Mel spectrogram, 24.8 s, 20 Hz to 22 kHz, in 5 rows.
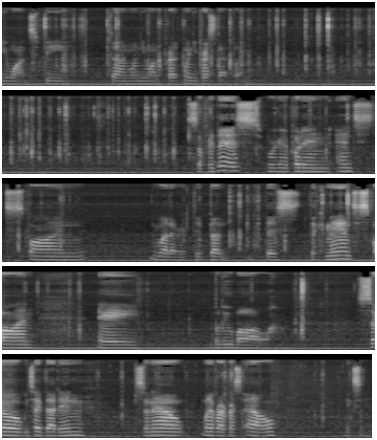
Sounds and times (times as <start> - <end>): Speech: 0.0 - 3.3, 7.5 - 11.1, 11.9 - 15.4, 16.2 - 16.8, 17.7 - 18.6, 19.7 - 21.0, 21.7 - 23.6, 24.5 - 24.8
Computer keyboard: 0.4 - 7.4, 12.4 - 13.4.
